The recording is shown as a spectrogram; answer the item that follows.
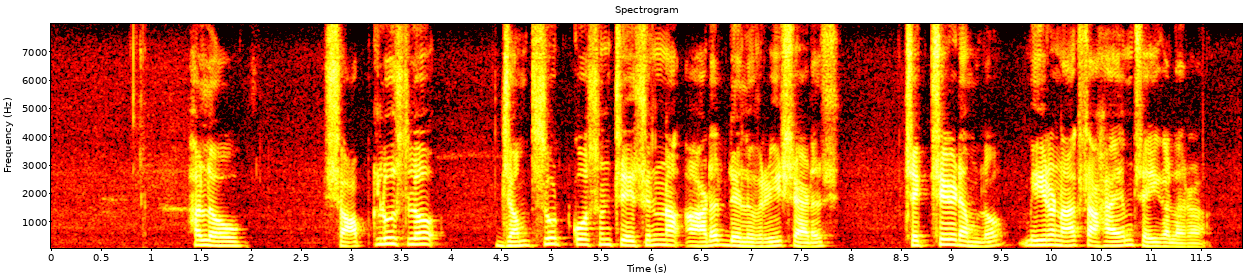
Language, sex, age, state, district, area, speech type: Telugu, male, 30-45, Telangana, Peddapalli, rural, read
